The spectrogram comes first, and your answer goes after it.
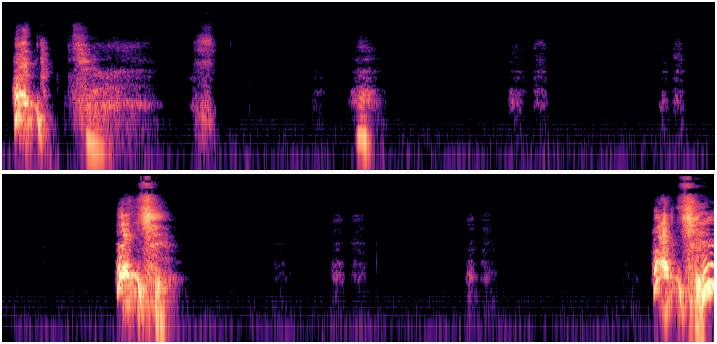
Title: Friday afternoon sneezing (m)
